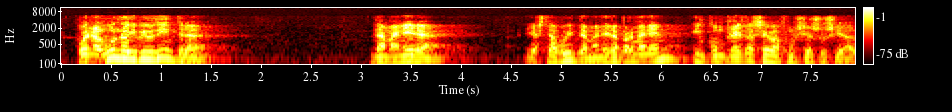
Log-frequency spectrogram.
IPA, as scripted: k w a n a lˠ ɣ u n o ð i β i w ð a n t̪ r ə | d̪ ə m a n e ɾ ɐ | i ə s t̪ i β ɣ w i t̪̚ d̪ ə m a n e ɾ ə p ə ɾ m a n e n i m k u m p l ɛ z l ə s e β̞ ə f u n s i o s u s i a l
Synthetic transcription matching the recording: k w a n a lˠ ɣ u n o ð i β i w ð i n t̪ ɾ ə | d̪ ə m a n e ɾ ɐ | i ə s t̪ a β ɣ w i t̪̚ d̪ ə m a n e ɾ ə p ə ɾ m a n e n i ŋ k u m p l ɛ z l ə s e β̞ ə f u n s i o s u s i a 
